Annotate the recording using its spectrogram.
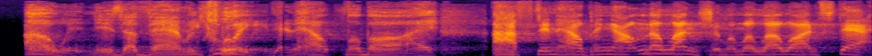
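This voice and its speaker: Raspy and in a put-on character voice, a man speaks at a moderate pace. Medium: stage play.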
